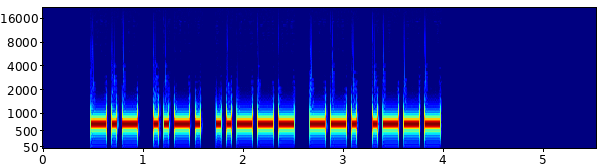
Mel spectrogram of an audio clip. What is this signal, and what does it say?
Morse code, heard as a keyed tone, about 23 wpm, 700 Hz. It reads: KF2GJ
